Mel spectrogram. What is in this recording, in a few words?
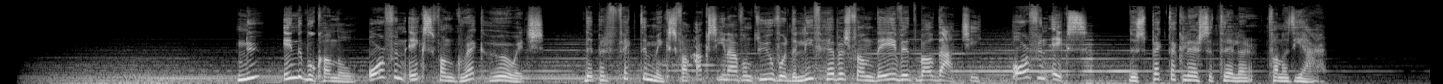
NL thriller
